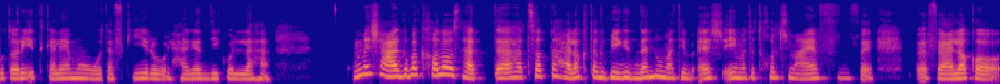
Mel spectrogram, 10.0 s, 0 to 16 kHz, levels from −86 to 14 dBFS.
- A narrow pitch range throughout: No, average, 3.3 semitones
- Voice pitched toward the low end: No, high, 190 Hz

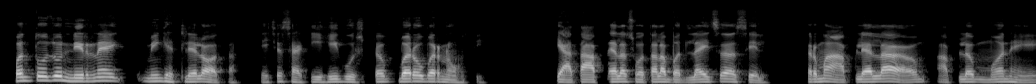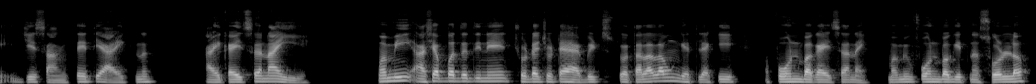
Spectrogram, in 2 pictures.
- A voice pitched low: Yes, low, 120 Hz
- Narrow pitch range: No, average, 3.3 semitones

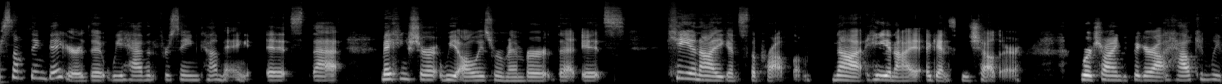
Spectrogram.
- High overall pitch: Yes, high, 205 Hz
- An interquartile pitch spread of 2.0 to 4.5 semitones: Yes, narrow, 2.5 semitones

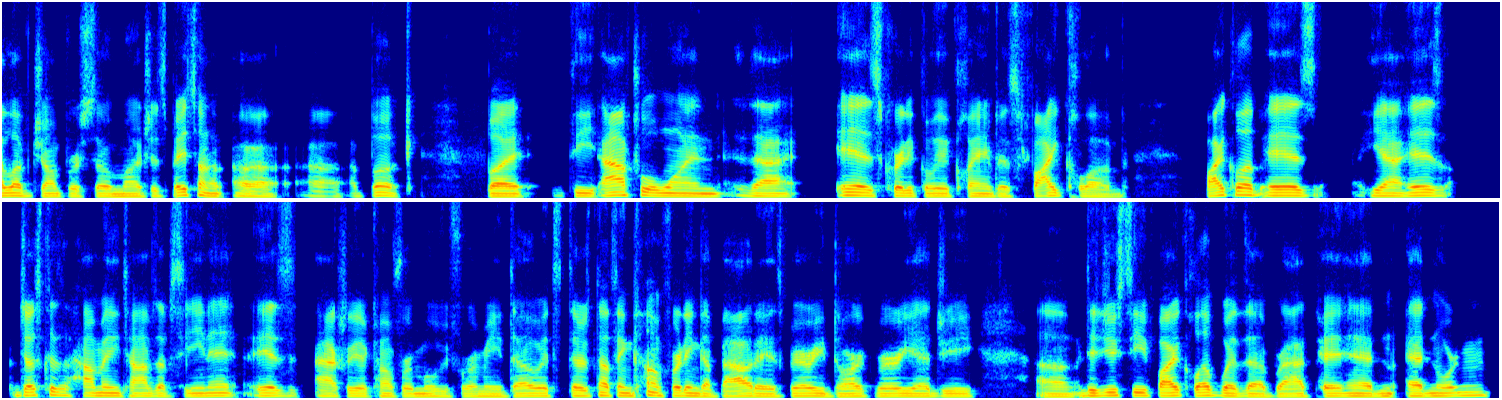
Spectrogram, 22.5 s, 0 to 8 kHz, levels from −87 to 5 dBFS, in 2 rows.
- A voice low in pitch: Yes, low, 105 Hz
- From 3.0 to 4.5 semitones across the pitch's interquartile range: No, narrow, 2.5 semitones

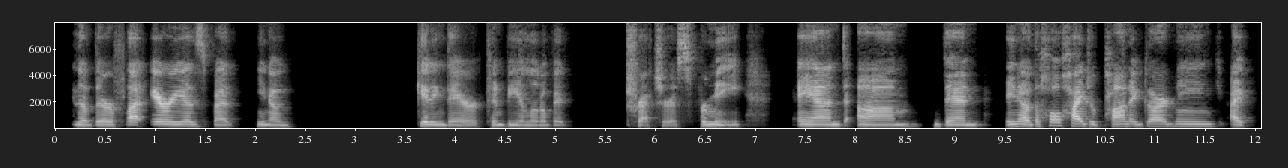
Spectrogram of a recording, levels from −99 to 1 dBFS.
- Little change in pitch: Yes, narrow, 2.1 semitones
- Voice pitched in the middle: Yes, medium, 155 Hz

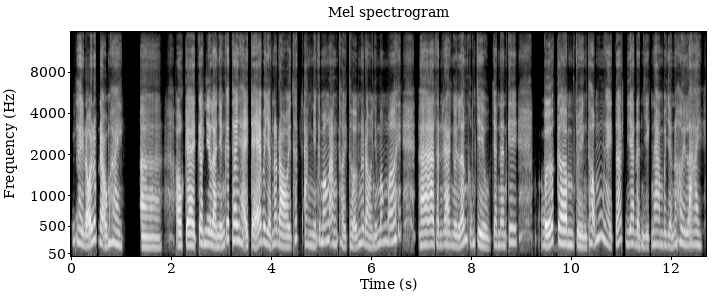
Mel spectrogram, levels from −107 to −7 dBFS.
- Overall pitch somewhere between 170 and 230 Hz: Yes, high, 200 Hz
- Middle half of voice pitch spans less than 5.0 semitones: Yes, average, 4.2 semitones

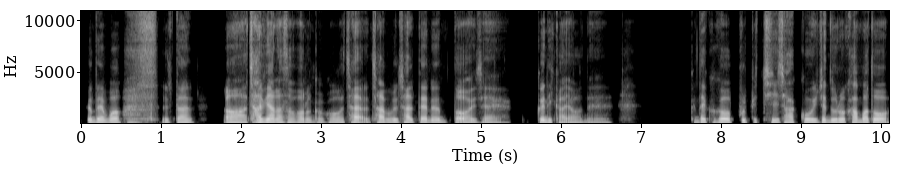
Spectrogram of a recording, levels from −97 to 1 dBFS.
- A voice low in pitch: Yes, low, 120 Hz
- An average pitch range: Yes, average, 4.6 semitones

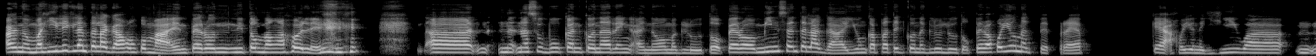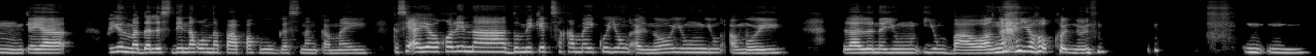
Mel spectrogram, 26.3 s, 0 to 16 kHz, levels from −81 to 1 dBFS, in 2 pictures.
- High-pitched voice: Yes, very high, 250 Hz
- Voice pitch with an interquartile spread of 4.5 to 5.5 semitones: No, average, 3.3 semitones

